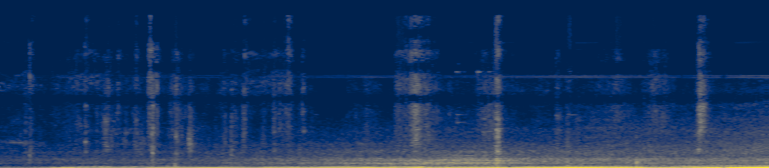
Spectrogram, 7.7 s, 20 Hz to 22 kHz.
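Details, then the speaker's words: 1998 GMC Sierra SLE after a no-start caused by an internally corroded positive battery terminal and weak battery, fixed with a new battery; catches into a smooth, steady low rumble with no misses. Normal start and idle. "let's have a listen to the starter and see if it starts right up or if it screws up"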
